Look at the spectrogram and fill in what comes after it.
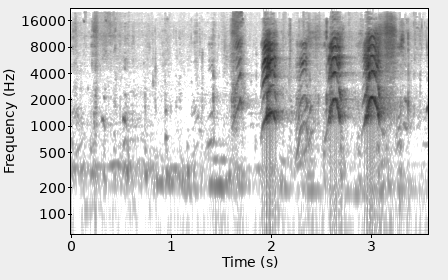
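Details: Central Asian Shepherd Dog puppies during their first feeding with the mother kept outside; after quiet soft noises, three loud, harsh squealing yelps come about half a second apart near the end.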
